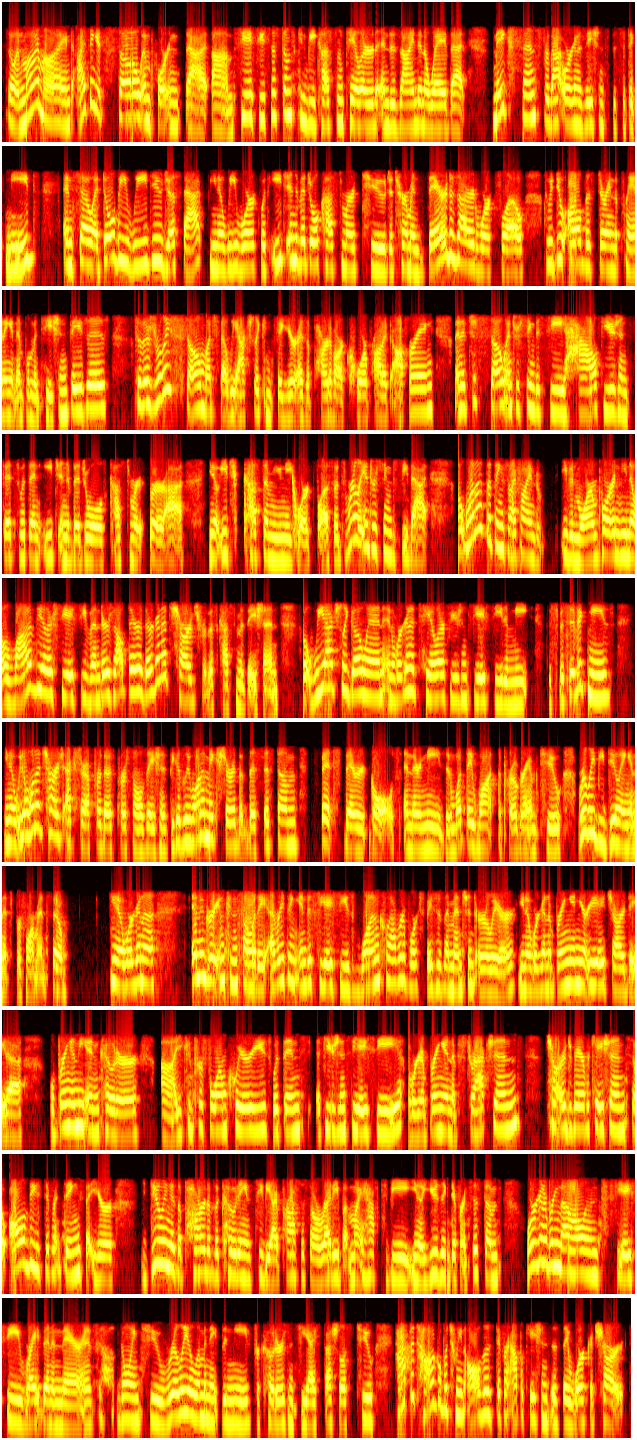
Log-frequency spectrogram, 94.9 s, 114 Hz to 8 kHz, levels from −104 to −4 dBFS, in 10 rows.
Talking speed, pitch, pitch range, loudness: 195 wpm, 200 Hz, 185-225 Hz, -21 LUFS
